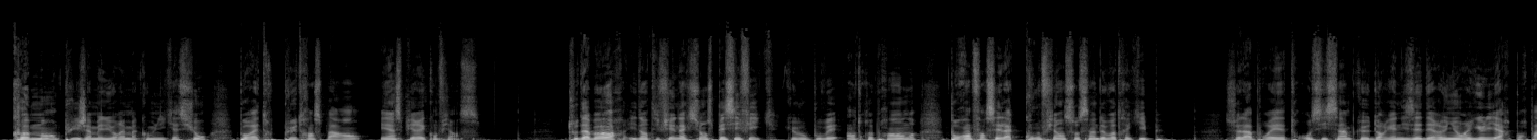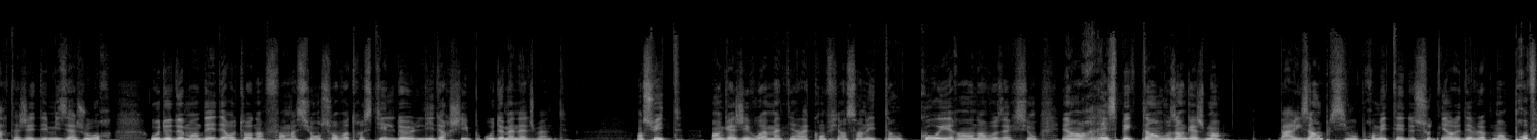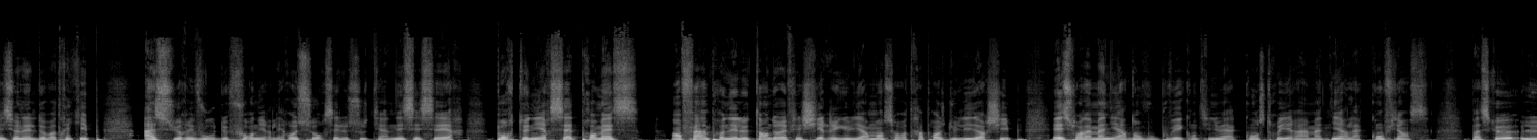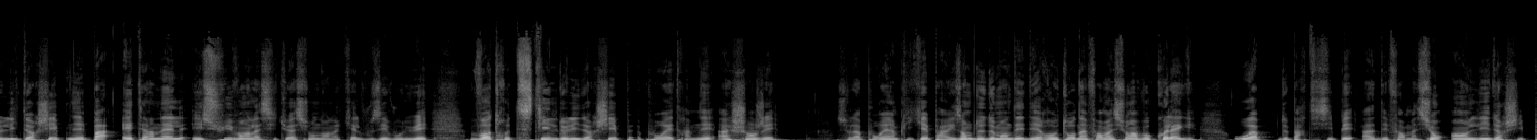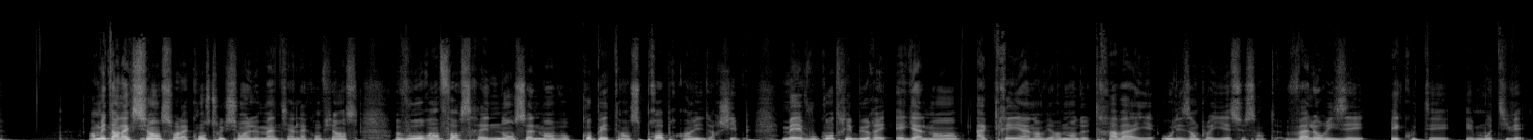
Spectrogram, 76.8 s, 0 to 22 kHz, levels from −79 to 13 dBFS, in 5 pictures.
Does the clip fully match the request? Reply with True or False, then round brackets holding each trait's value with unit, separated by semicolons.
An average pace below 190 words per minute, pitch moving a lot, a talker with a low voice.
True (170 wpm; 5.7 semitones; 120 Hz)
